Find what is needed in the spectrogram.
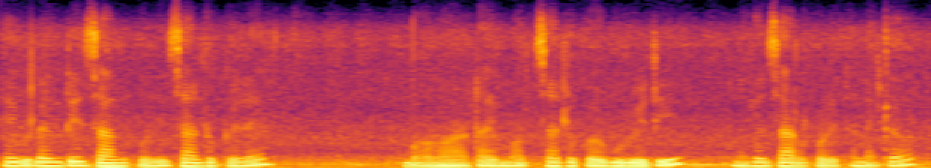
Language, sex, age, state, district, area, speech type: Assamese, female, 30-45, Assam, Darrang, rural, spontaneous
